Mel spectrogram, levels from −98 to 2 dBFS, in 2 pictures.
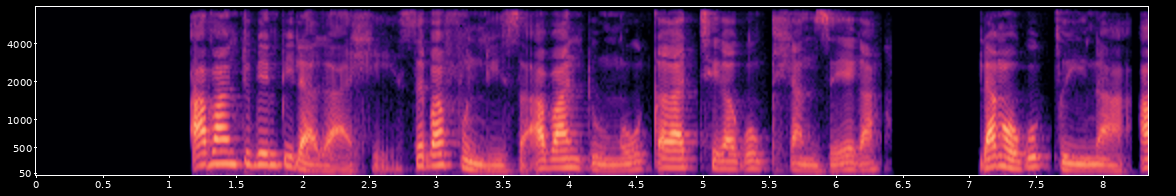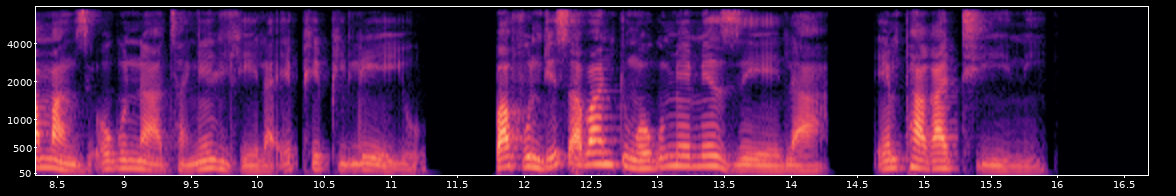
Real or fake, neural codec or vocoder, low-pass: real; none; 7.2 kHz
